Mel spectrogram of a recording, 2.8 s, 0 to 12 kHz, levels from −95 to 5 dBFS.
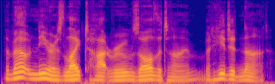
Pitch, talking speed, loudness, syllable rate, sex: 125 Hz, 260 wpm, -18 LUFS, 5.7 syllables/s, male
